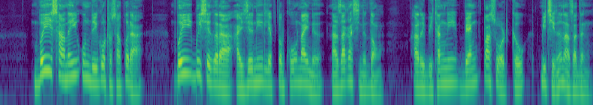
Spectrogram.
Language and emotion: Bodo, disgusted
